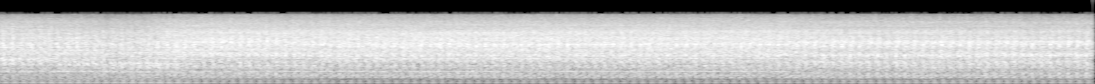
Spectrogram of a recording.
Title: strange engine noise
